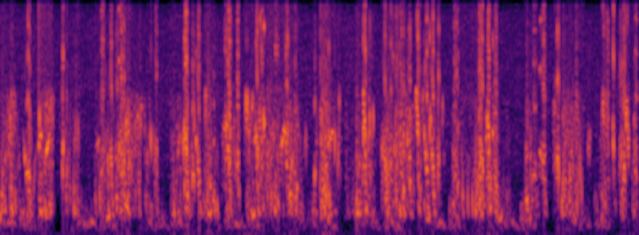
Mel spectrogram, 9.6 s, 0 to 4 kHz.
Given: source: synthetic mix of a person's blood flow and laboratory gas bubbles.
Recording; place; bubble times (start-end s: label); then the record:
Doppler ultrasound of blood flow; precordium
0.02-0.58 s: bubbles
0.61-0.86 s: bubbles
0.94-1.26 s: bubbles
1.46-2.44 s: bubbles
2.58-3.63 s: bubbles
3.69-4.65 s: bubbles
4.70-5.17 s: bubbles
5.21-5.67 s: bubbles
5.73-6.71 s: bubbles
6.81-7.70 s: bubbles
7.89-8.25 s: bubbles
8.32-8.80 s: bubbles
8.84-8.91 s: bubbles
9.05-9.60 s: bubbles
From the record:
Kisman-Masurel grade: 444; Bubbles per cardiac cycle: continuous sound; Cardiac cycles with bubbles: 100%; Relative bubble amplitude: maximal (0.775 to 0.999); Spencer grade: 4 (maximum detectable bubble signal sounding continuously throughout systole and diastole of every cardiac period, and overriding the amplitude of the normal cardiac signals); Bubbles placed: anywhere in the cardiac cycle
